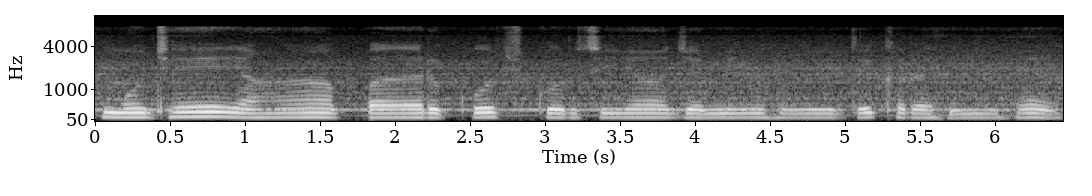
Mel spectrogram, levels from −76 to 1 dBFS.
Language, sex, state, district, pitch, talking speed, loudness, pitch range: Hindi, male, Madhya Pradesh, Katni, 130 Hz, 95 wpm, -14 LUFS, 125-135 Hz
